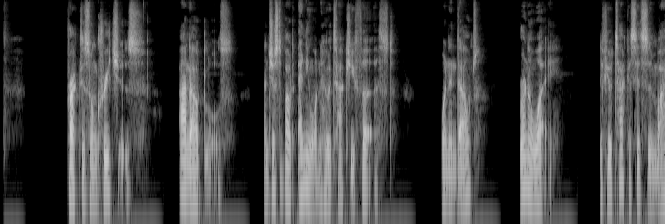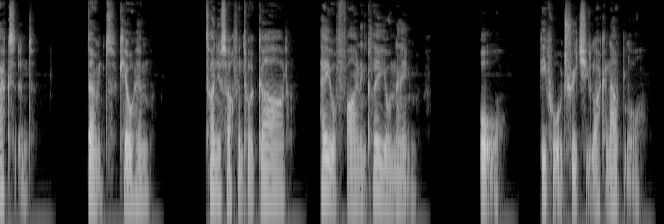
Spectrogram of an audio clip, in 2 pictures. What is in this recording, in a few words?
high elf voice auditions; arrille; practice your skills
